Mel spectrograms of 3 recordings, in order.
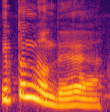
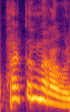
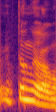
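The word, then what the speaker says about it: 입덕묘: 해가지고 여기는 주경제, 사승제, 그 요 뒤에 이제 사당은 입등묘인데 그 여덟 팔자하고 구분이 안 돼갖고 팔등묘라고 읽는 분들이 많으신데 혹시나 오셔갖고 노계서원의 사당 이름 뭐냐? 도계서원의 사당 이름 뭐냐 그러면은 그 입등묘라고 말씀하세요.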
